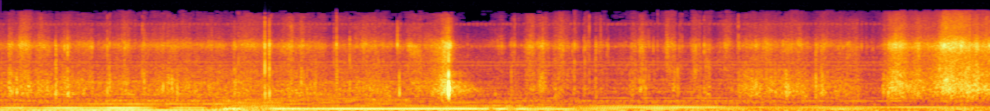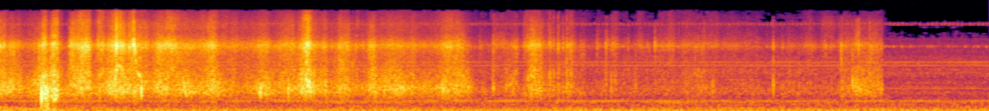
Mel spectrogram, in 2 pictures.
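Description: Clothing rustles and rubs, heard through a television speaker.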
